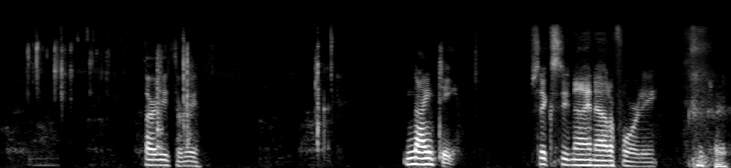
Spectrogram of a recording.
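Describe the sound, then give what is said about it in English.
Quick clattering clicks of dice tumbling on a tabletop for a luck roll, brief, with several voices talking over and between the rolls. “Why don't you guys all do a luck roll?”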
